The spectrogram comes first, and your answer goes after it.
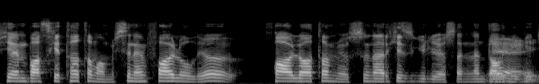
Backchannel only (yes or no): no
